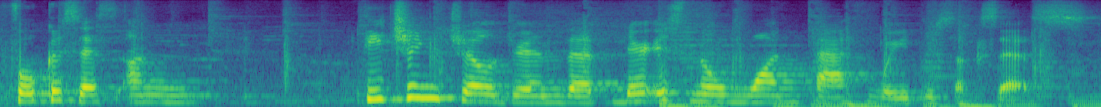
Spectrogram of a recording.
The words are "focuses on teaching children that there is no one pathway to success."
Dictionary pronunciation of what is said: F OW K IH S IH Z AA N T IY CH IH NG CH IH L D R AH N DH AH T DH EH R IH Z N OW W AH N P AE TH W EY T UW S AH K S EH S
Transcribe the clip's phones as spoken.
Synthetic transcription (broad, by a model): F OW K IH S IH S AA N T IY CH IH NG CH IH L D R AH N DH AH T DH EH R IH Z N OW W AH N P AE TH W EY T UW S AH K S EH S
